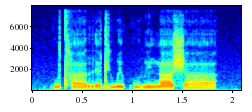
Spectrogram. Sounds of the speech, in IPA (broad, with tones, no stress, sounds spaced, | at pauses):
kʷ a˨ tʰ aː˨ r ɛ˨ d i˨ w e˨ kʷ i˨ β ĩ˦ ŋ aː˦ ʃ aː˨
